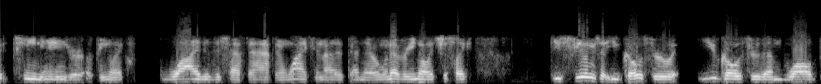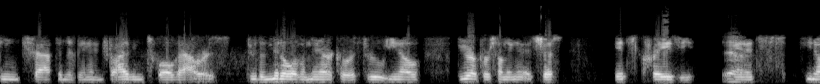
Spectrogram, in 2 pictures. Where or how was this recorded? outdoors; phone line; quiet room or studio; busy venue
phone line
